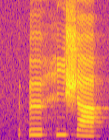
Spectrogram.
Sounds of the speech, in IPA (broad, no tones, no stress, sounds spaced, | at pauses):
ʔ ø h i ʃ a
